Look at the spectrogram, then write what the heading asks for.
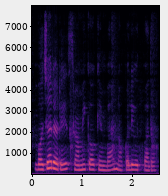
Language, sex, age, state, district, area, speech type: Odia, female, 18-30, Odisha, Malkangiri, urban, read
